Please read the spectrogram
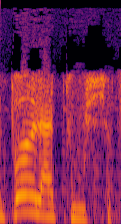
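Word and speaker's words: polatouche: Qu'est-ce que c'est qu'un Paul à touche? C'est une bête. – Paul, c'est comme le prénom? – Non, alors ça s'écrit P-O-L-A-T-O-U-C-H.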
